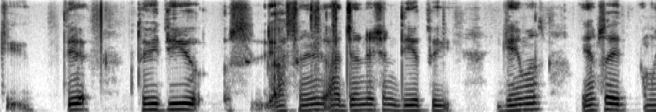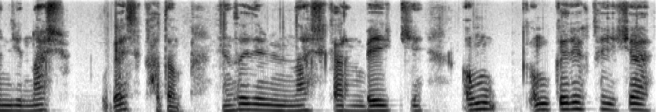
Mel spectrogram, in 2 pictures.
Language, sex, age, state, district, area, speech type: Kashmiri, male, 18-30, Jammu and Kashmir, Baramulla, rural, spontaneous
